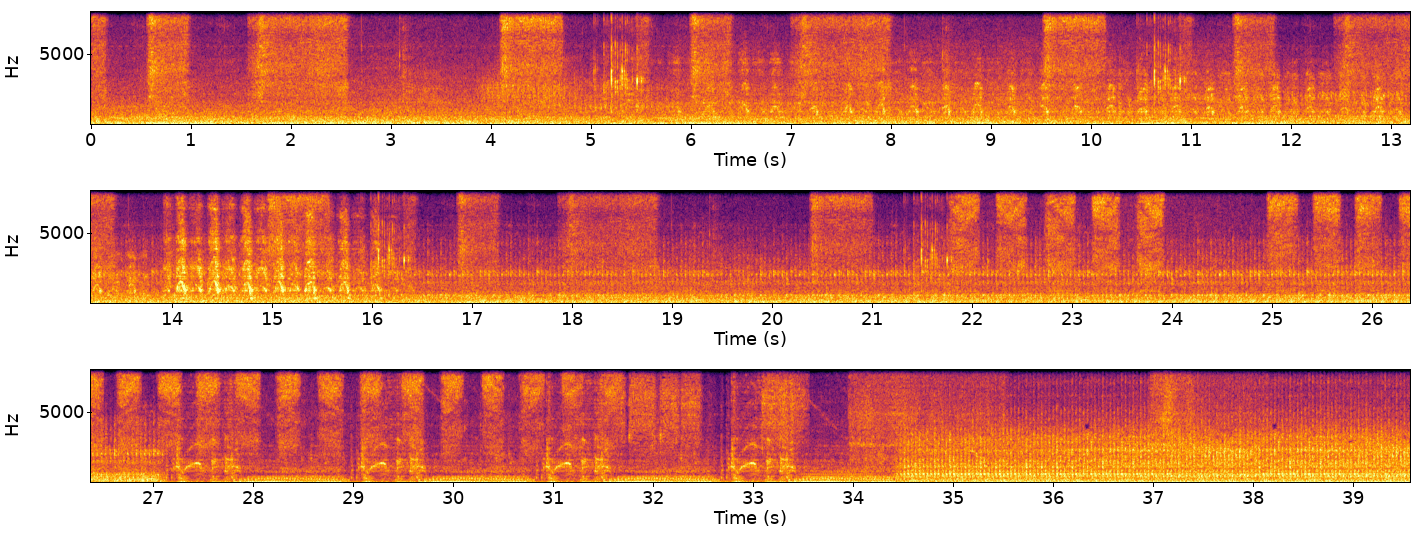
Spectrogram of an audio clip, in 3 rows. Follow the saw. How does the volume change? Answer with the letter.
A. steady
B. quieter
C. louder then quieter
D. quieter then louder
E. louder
E.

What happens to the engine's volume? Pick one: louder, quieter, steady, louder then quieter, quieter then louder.
louder.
